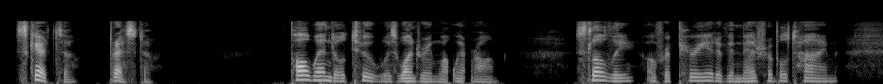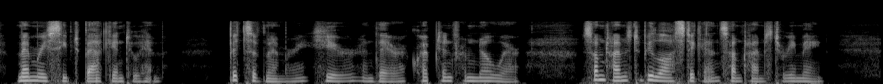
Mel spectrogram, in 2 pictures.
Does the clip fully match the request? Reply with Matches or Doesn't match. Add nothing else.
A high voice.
Doesn't match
